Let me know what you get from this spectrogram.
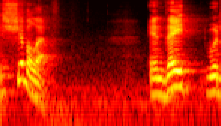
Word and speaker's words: Shibboleth: The people of Ephraim pronounced Shibboleth. They left the H out.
